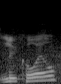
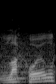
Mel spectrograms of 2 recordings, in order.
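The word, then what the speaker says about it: Lukoil: got that beautiful Luke, I think it's pronounced Luke Oil. I don't want to call it Luck Oil because I don't know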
